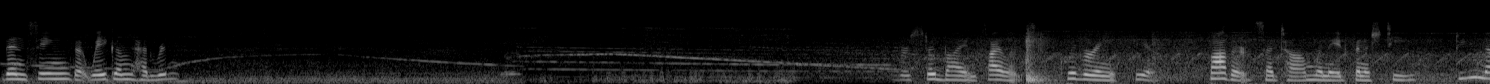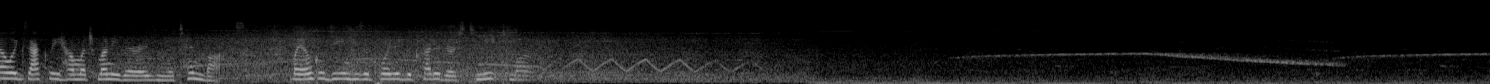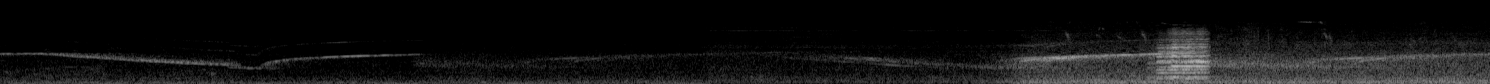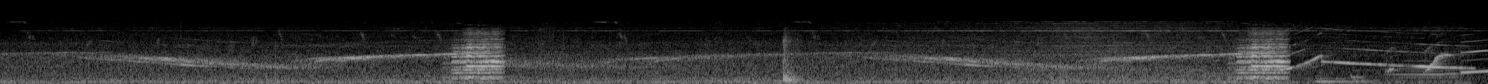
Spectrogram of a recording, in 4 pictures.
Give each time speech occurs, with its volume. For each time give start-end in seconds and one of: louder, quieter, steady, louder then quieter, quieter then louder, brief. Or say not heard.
0.0-1.8 brief
8.9-20.2 steady.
